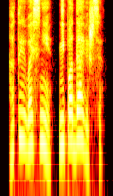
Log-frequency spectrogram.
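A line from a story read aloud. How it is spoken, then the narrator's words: Sighing reminder. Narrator (Russian): вздохнув, напомнила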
